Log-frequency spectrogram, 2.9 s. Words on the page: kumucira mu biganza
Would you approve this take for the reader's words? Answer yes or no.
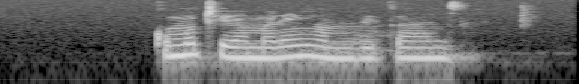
no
